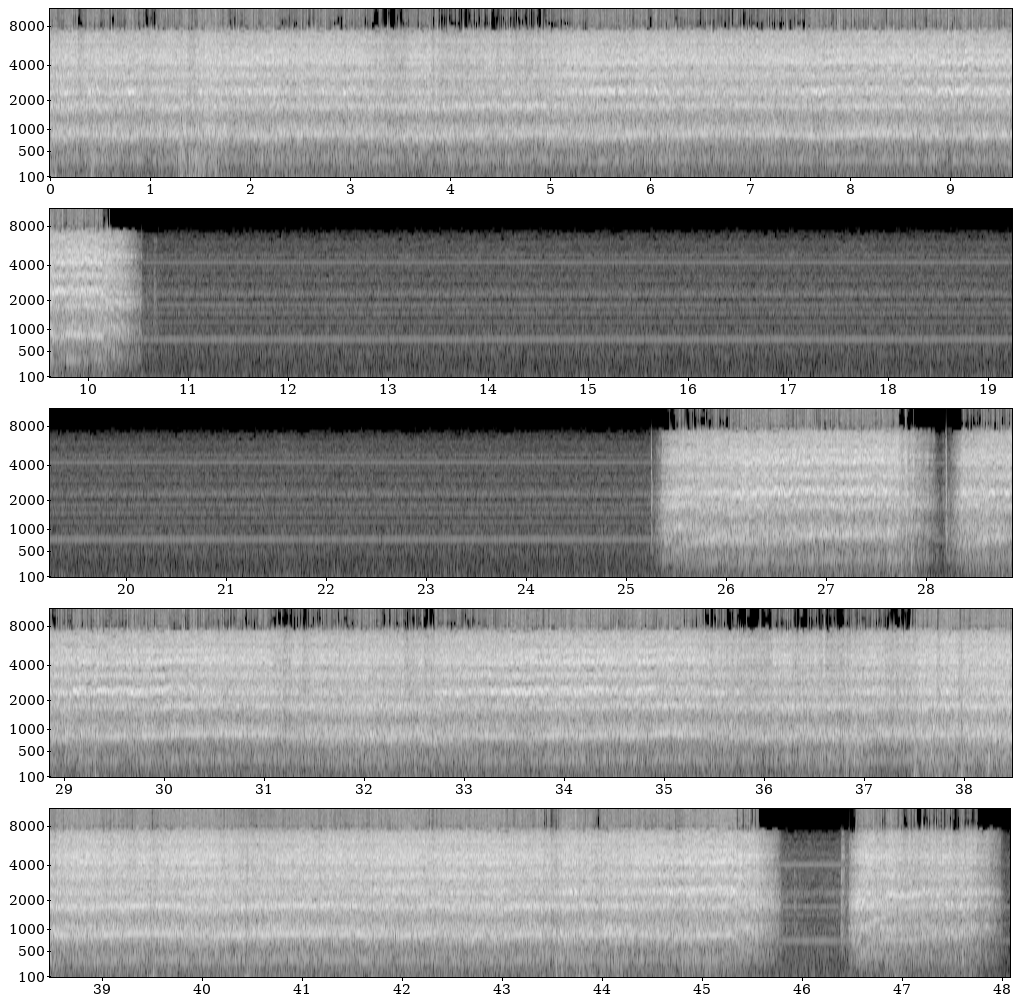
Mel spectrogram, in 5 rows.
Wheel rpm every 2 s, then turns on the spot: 230, 220, 220, 220, 210, 30, 0, 0, 0, 0, 0, 0, 40, 180, 180, 220, 210, 210, 220, 230, 230, 220, 150, 110.
none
